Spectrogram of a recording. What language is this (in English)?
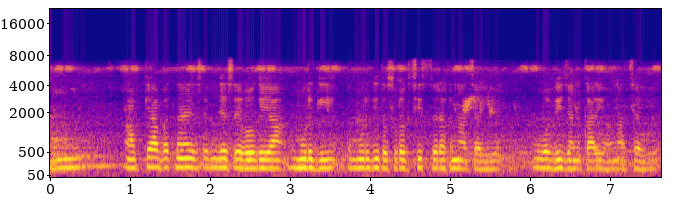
Hindi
